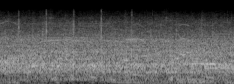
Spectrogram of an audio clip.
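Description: Arena crowd noise: a large basketball crowd cheering and applauding as a steady wash of sound.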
